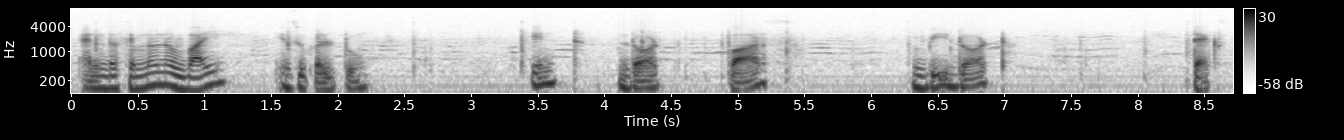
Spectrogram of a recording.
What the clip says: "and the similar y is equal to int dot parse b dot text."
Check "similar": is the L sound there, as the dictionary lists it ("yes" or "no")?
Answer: no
